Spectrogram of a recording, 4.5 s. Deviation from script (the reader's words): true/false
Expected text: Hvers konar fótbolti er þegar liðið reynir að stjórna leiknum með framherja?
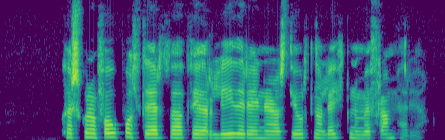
true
